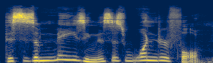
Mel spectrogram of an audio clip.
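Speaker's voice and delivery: high, lightly hammed-up self-satisfied gushing; mock gushing excitement. Recalling the couple's private delight, a mock gush. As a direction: play it as smug delight at your own generosity. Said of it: "in our heads, we were like".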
